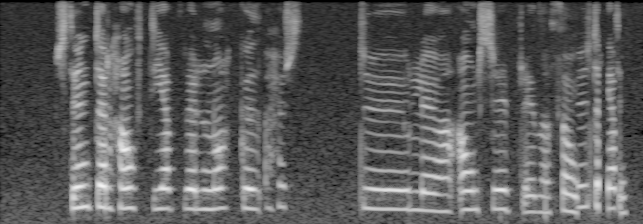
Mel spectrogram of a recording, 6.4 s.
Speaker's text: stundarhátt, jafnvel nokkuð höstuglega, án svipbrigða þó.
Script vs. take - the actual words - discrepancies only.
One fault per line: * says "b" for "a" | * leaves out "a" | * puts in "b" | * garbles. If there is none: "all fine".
* garbles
